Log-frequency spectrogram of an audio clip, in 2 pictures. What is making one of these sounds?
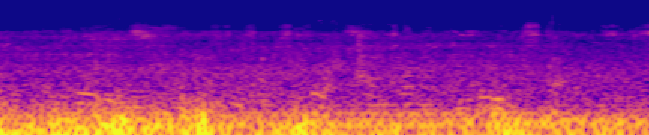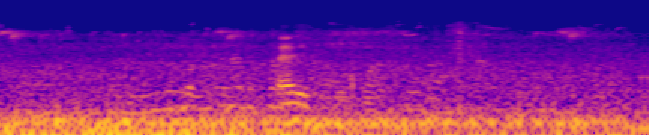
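Wind blows outdoors, rumbling against the microphone.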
